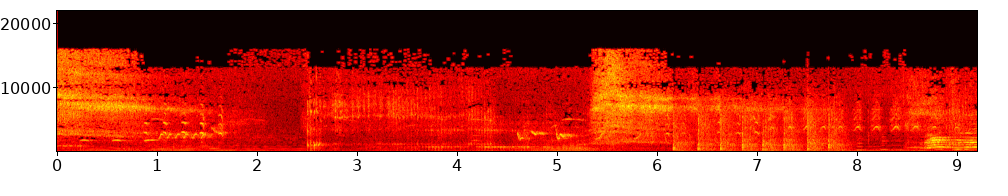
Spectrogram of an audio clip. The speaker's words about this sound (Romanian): Cei doi frați ai lui Păcală au încuiat ușa și s-au culcat pe laviță. Și acum, după cum auziți, sforăie de parcă ar avea zbârnitori în nas.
